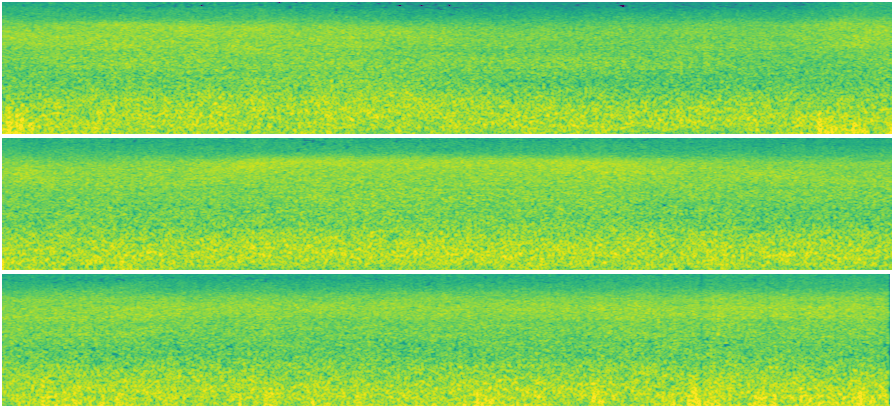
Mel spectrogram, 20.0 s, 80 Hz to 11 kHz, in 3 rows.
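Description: Steady rush of water from an approximately 120 m waterfall crashing onto rocks, mixed with a fast, swollen river. Wind buffets the microphone with low thumps, more often in the second half.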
